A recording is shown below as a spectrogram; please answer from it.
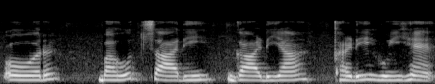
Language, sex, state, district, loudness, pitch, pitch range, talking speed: Hindi, female, Haryana, Charkhi Dadri, -13 LUFS, 205 Hz, 195-215 Hz, 95 wpm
